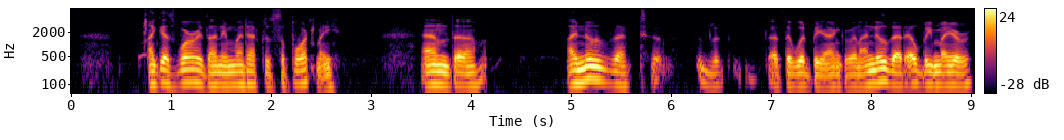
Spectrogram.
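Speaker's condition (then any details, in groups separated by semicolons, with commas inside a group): Stutter; lifelong stutter, intermittent; stutter comes and goes over the years; repeated sounds, prolonged sounds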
